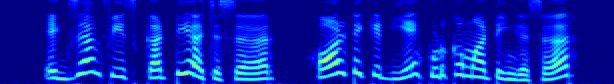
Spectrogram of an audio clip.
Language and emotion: Tamil, angry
